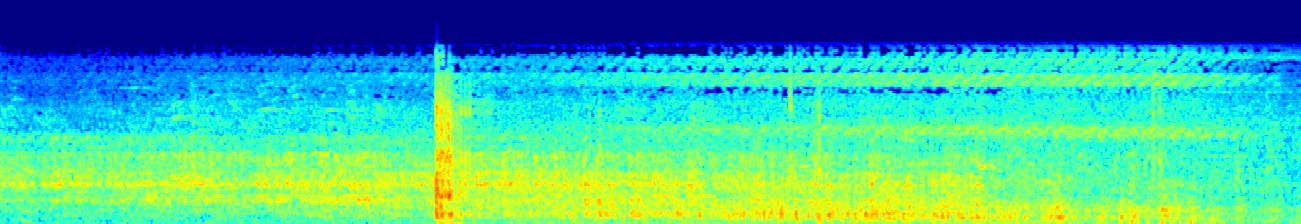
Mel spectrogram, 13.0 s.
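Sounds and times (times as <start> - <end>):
train wheel and rail noise: 0.0 - 13.0
sharp thump: 4.4 - 5.0.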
